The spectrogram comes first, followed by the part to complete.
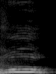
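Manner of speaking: squeaky, startled high ooh; a sudden falsetto ooh; high-pitched ooh. Retold or imitated. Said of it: "you see a fat guy in a bathtub going".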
